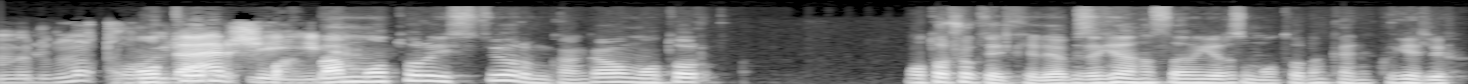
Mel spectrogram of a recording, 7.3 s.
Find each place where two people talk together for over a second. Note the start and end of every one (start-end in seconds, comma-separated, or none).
0.6-1.9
